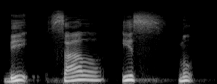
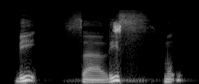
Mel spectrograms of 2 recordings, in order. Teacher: Harokatnya ya digantikan ke bunyi huruf lam.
